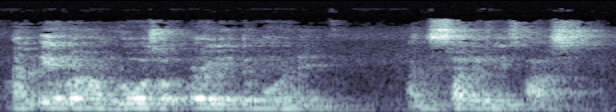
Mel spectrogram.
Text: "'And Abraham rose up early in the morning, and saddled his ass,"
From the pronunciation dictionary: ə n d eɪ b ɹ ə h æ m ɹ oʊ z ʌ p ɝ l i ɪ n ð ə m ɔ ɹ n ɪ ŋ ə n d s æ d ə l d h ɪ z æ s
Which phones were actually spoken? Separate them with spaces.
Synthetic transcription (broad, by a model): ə n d eɪ b ɹ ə h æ m ɹ oʊ z ʌ p ɝ l i ɪ n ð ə m ɔ ɹ n ɪ ŋ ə n s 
